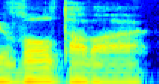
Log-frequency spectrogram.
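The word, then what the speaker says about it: Vltava: sound itself are that can also happen in check with L for example the river that runs through Prague is the Volta Volta right spelled VLT a V a now Russian doesn't really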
